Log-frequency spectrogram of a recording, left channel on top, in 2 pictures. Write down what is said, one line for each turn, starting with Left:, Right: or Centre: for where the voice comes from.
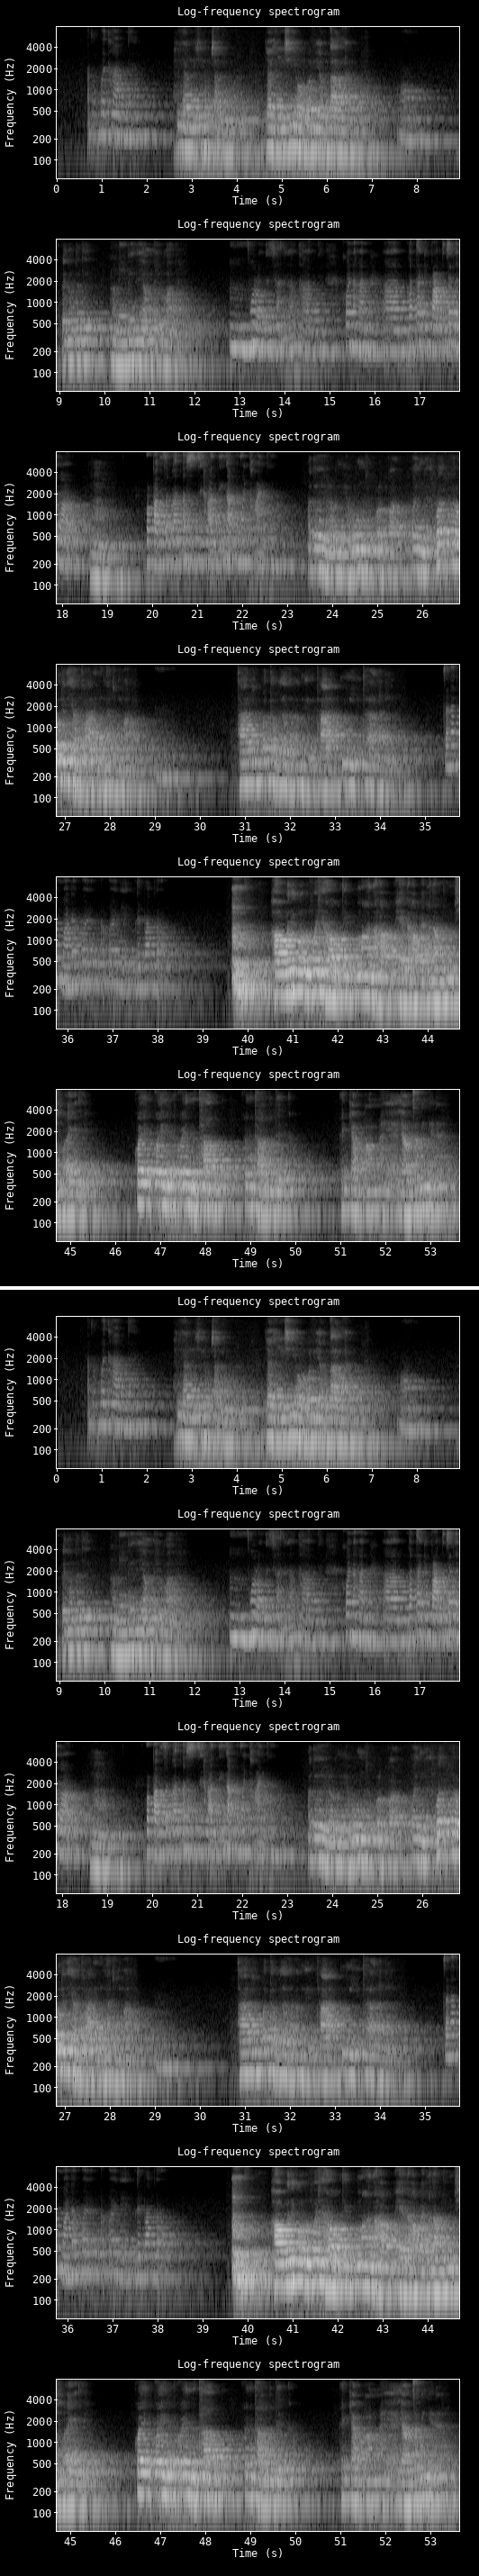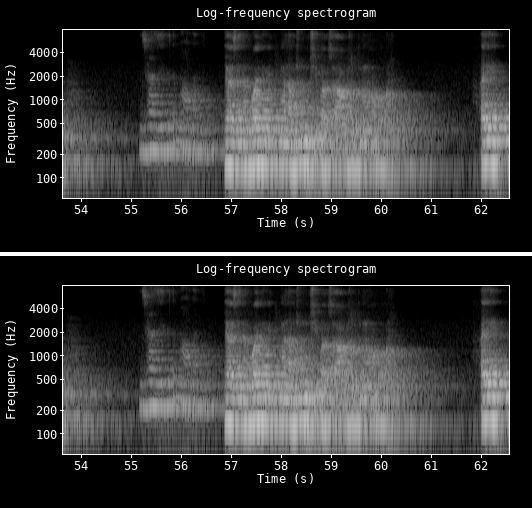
Right: ꯑꯗꯨ ꯑꯩꯈꯣꯏ ꯊꯥꯕꯅꯤ
Left: ꯌꯥꯖꯤꯁꯤ ꯌꯥꯝ ꯆꯥꯅꯤꯡꯕ ꯌꯥꯖꯤ ꯑꯁꯤ ꯌꯧꯔꯒꯗꯤ ꯌꯥꯝ ꯇꯥꯡꯉꯦꯕꯀꯣ
Right: ꯑꯣ
Left: ꯀꯩꯅꯣꯗꯗꯤ ꯅꯣꯅꯦꯗꯩꯗꯤ ꯌꯥꯝ ꯂꯩꯕ ꯃꯥꯜꯂꯦ
Right: ꯎꯝ ꯃꯣꯏꯔꯣꯝꯗ ꯁꯥꯁꯤ ꯉꯥꯛꯅ ꯊꯥꯑꯕꯅꯤ ꯑꯩꯈꯣꯏ ꯅꯍꯥꯟ ꯃꯊꯛꯀꯤ ꯄꯥꯔꯛꯇ ꯆꯠꯂꯦꯕ
Left: ꯎꯝ
Right: ꯀꯣꯔꯄꯥꯛꯇ ꯆꯞꯄꯀꯥꯟꯗ ꯑꯁꯁꯦ ꯍꯗꯤ ꯉꯥꯛꯇ ꯃꯣꯏ ꯊꯥꯏꯗꯣ
Left: ꯑꯗꯨꯔꯝꯅꯤ ꯍꯣꯡꯅꯁꯨ ꯄꯨꯔꯛꯄ ꯑꯩꯈꯣꯏ ꯑꯩꯈꯣꯏ ꯑꯩꯈꯣꯏꯔꯣꯝꯗꯗꯤ ꯌꯥꯝ ꯊꯥꯔꯦꯗꯅ ꯑꯗꯨꯒꯕ
Right: ꯎꯝ
Left: ꯊꯥꯔꯁꯨ ꯐꯠꯇꯕꯖꯥꯠꯂ ꯈꯪꯗꯣꯏꯅꯦ ꯊꯥꯔ ꯃꯤꯁꯨ ꯊꯥꯅꯗꯣꯏꯅꯤ
Right: ꯆꯥꯟꯅꯗꯕ ꯃꯥꯜꯂꯦ ꯑꯩꯈꯣꯏ ꯑꯩꯈꯣꯏꯒꯤ ꯂꯩꯕꯥꯛꯀ
Left: ꯎꯝ ꯍꯥꯎꯕꯗꯤꯀꯣ ꯂꯨꯐꯣꯏꯁꯦ ꯍꯥꯎꯕꯗꯤ ꯃꯥꯅ ꯍꯥꯎ ꯍꯦꯟꯅ ꯍꯥꯎꯋꯦ ꯃꯅꯝꯁꯨ ꯅꯨꯡꯁꯤꯕ ꯑꯩꯒꯤꯗꯤ ꯑꯩꯈꯣꯏ ꯑꯩꯈꯣꯏ ꯑꯩꯈꯣꯏꯅ ꯊꯥꯕ ꯑꯩꯈꯣꯏꯅ ꯊꯥꯕꯗꯨꯗꯤ ꯑꯩ ꯀꯌꯥꯝ ꯄꯥꯝ ꯌꯥꯝ ꯆꯥꯅꯤꯡꯗꯦꯗ
Right: ꯍꯖꯤ ꯇꯨ ꯍꯥꯕ
Left: ꯁꯤꯅ ꯈ꯭ꯋꯥꯏꯗꯒꯤ ꯃꯅꯝꯁꯨ ꯅꯨꯡꯁꯤꯕ ꯆꯥꯕꯁꯨ ꯑꯗꯨꯝ ꯍꯥꯎꯕ ꯑꯩ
